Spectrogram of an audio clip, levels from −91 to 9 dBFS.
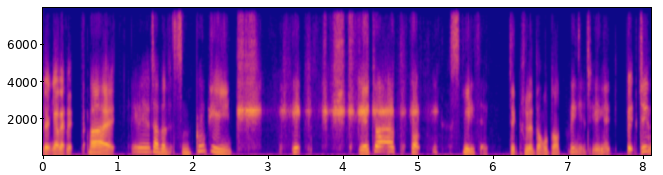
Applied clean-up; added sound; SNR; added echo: neural diffusion model UNIVERSE++.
